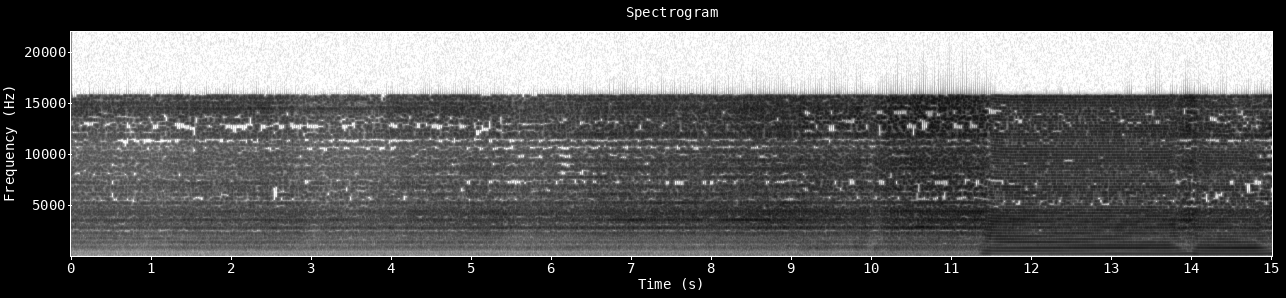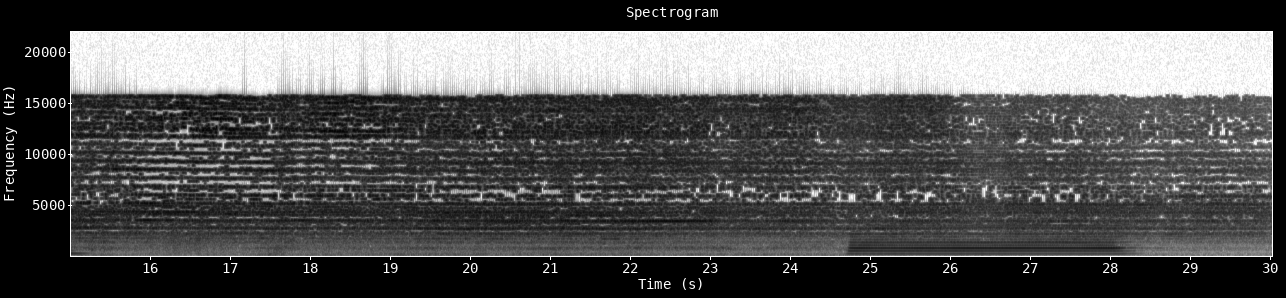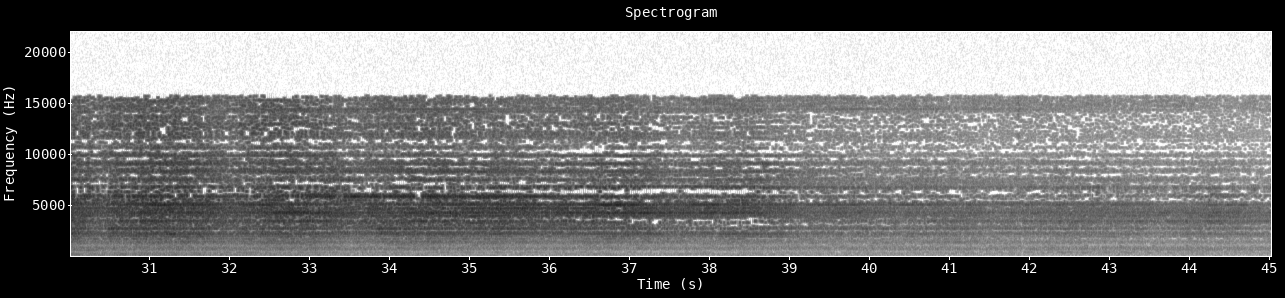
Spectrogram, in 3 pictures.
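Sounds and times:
electric locomotive passing: 0:00.0 - 0:45.0
locomotive horn blast: 0:11.3 - 0:15.4, 0:24.7 - 0:28.6.

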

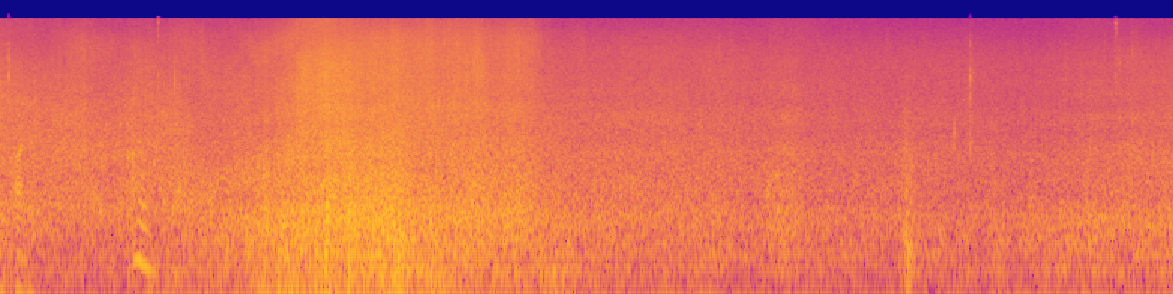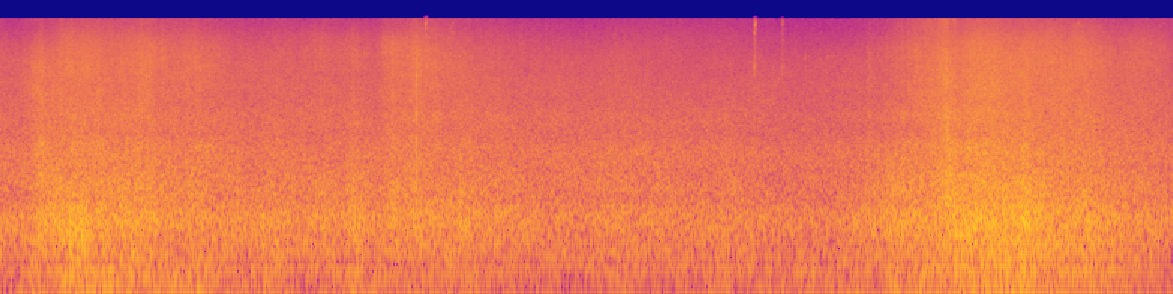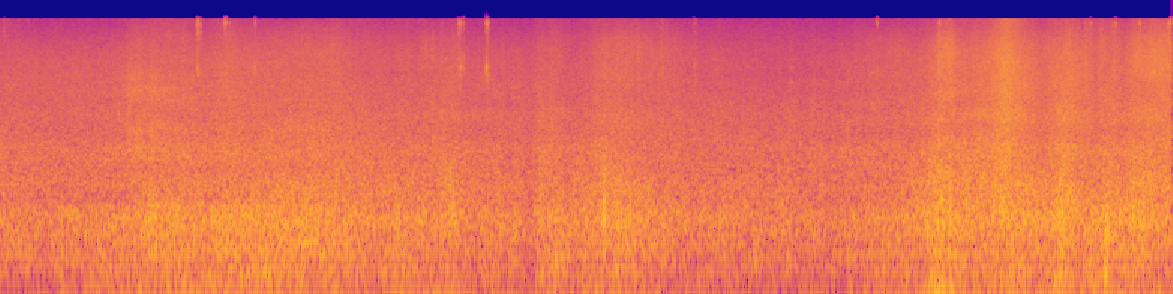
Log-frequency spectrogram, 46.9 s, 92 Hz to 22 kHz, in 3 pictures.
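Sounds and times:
sea waves washing ashore: 0:00.0 - 0:46.9
wind blowing over microphone: 0:42.6 - 0:46.9.

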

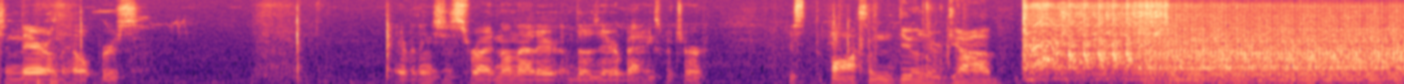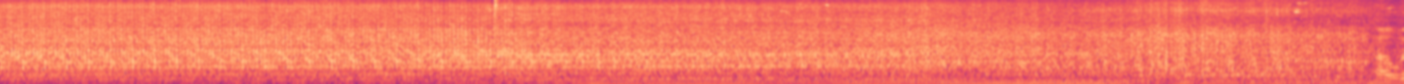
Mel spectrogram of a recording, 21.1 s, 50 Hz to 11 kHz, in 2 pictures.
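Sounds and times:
diesel truck engine: 0:07.6 - 0:21.0.

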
